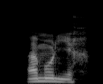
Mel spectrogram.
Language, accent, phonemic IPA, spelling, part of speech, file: French, France, /a.mɔ.liʁ/, amollir, verb, LL-Q150 (fra)-amollir.wav
- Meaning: to soften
